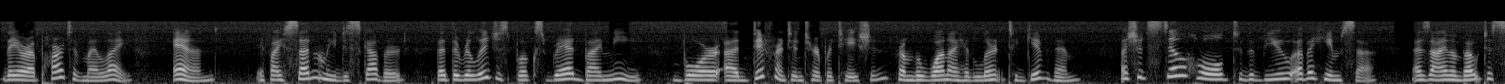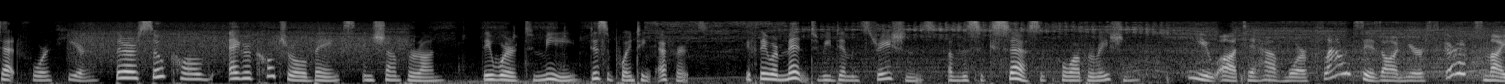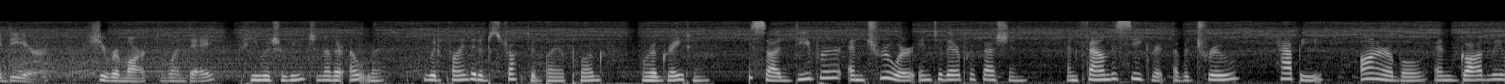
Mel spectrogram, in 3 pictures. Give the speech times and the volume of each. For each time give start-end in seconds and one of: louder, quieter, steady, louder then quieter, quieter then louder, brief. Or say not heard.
0.0-45.1 steady.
